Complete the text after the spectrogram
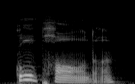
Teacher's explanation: You've got OM, and after that you've got a consonant, so you will get the sound on, nasal, okay? You don't hear any M here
